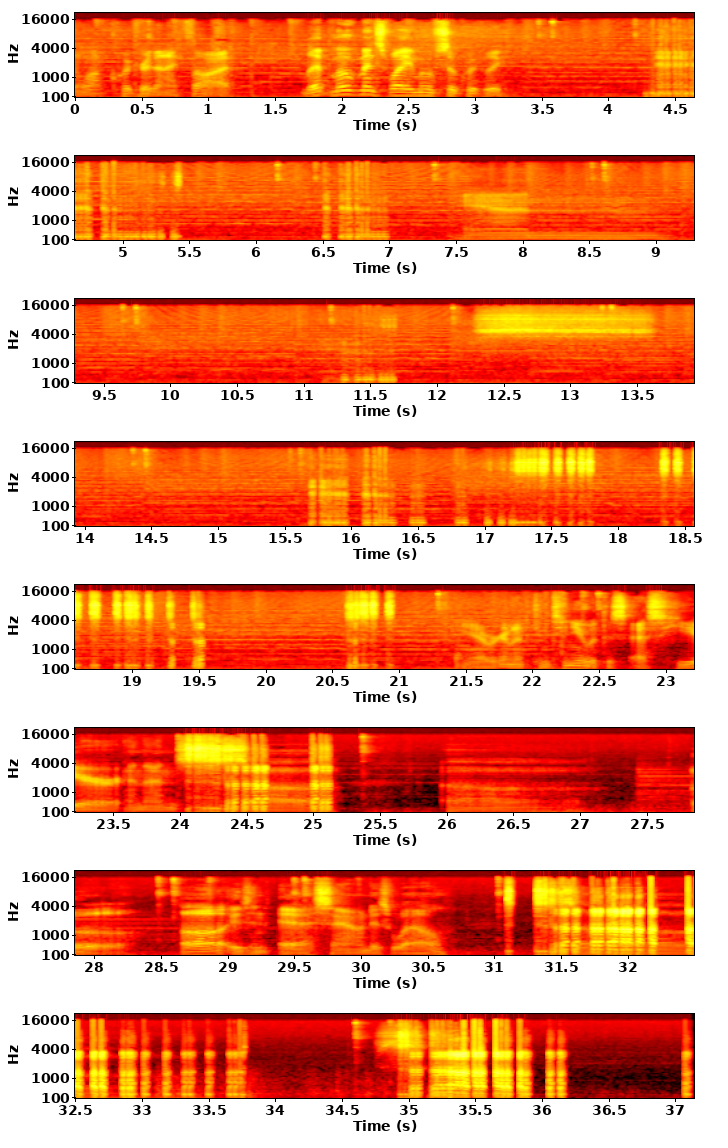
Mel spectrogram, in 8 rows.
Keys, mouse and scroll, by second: 0.0 scroll up 1, 0.6-0.9 scroll up 4, 1.1 g, 4.3-6.2 drag, 6.5 click, 8.6 click, 9.7 click, 11.3 click, 13.3 click, 14.4 click, 15.7-21.3 drag, 24.0-25.4 drag, 28.5 click, 29.6 click, 31.1-34.7 drag, 34.9-37.1 drag.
